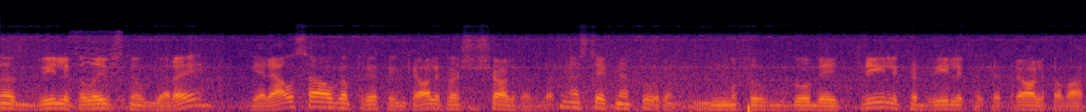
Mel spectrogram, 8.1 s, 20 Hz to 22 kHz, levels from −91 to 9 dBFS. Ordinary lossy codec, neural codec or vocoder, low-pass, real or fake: Opus, 16 kbps; none; 7.2 kHz; real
